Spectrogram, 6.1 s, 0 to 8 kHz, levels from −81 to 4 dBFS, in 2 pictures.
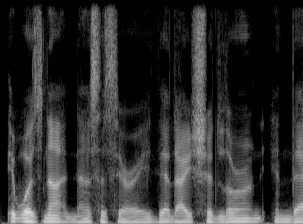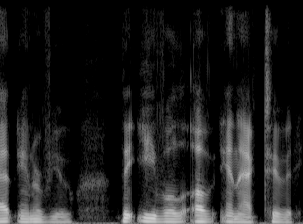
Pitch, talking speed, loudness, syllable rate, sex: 100 Hz, 150 wpm, -19 LUFS, 4.7 syllables/s, male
